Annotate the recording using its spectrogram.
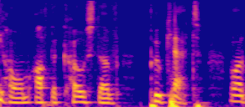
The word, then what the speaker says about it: Phuket: So in Thai, PH is always pronounced puh, except for pho, which is very confusing. But yeah. But that, yes, this is what I found. Phuket.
